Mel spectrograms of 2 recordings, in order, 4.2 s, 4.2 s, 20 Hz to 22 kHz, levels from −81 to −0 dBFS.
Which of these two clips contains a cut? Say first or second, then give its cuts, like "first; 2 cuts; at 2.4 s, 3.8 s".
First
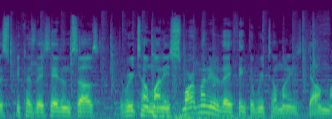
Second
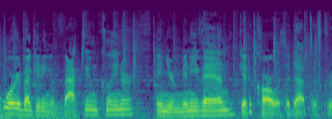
second; 2 cuts; at 1.8 s, 3.0 s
